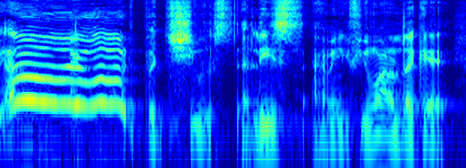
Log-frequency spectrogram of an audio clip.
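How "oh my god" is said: very high shrieky mocking oh my God; mock shocked gasp. Vlogger mocking Tulsi Gabbard's reaction, high shriek. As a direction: mimic a startled shriek. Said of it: "Even Tulsi Gabbard was like".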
